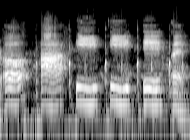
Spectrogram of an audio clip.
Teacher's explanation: अवृत्ताकार, जिन स्वरों के उच्चारण में ओष्ठ क्या होते हैं? वृत्ताकार न होकर फैले हुए होते हैं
